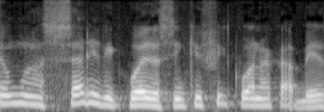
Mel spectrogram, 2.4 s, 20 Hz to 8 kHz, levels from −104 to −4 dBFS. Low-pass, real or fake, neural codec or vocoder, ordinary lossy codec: none; fake; codec, 16 kHz, 2 kbps, FunCodec, trained on LibriTTS, 25 frames a second; none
